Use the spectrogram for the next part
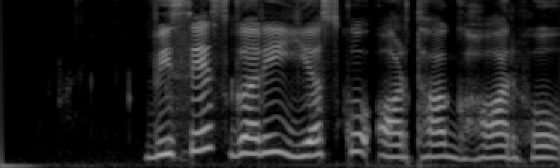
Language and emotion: Nepali, neutral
